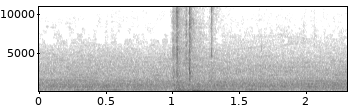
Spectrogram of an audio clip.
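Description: A door handle rattles.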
